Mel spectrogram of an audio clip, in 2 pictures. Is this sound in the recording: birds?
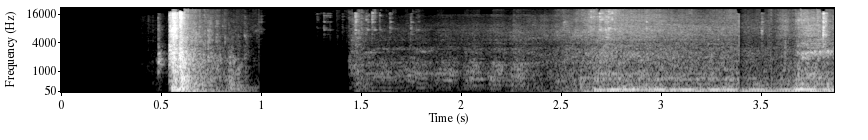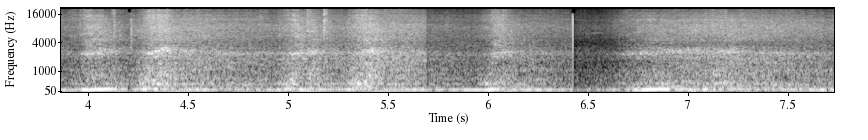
no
